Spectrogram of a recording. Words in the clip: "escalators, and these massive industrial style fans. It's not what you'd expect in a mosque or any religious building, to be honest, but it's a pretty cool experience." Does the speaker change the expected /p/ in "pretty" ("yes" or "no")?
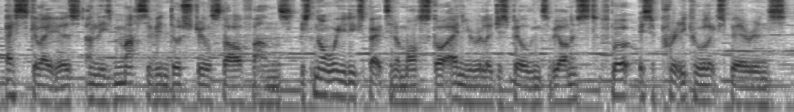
no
